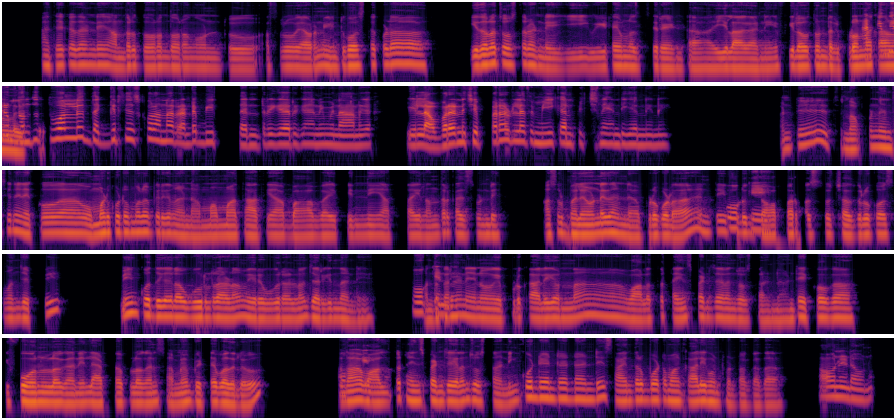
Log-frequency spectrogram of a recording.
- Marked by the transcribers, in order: in English: "ఫీల్"; in English: "జాబ్"; in English: "టైం స్పెండ్"; in English: "ల్యాప్‌టాప్‌లో"; in English: "టైం స్పెండ్"
- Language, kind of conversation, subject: Telugu, podcast, స్క్రీన్ టైమ్‌కు కుటుంబ రూల్స్ ఎలా పెట్టాలి?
